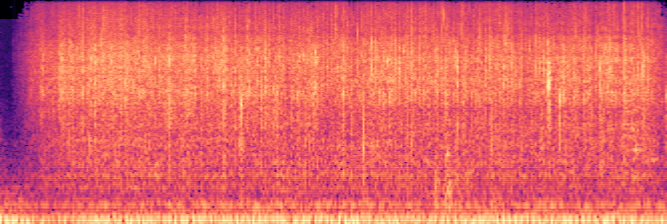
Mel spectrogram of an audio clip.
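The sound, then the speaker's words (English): Breaded cutlets, shaped from a puree and dredged in egg and breadcrumbs, fry in a pan with a steady, dense sizzle and occasional sharp pops and crackles, fairly loud, continuing without a break and with no one talking. “Um, and then I'm gonna dredge it in egg and then in breadcrumbs, and then we're gonna fry them up.”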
